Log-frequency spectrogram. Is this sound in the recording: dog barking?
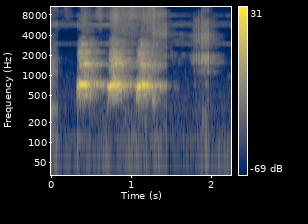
yes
